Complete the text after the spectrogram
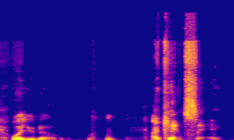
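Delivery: put-on grown-up, articulate delivery; lightly affected mature man, chuckling; mock mature voice. Mimicking the singer trying to sound mature, affected voice. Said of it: "he's trying to make it look mature".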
